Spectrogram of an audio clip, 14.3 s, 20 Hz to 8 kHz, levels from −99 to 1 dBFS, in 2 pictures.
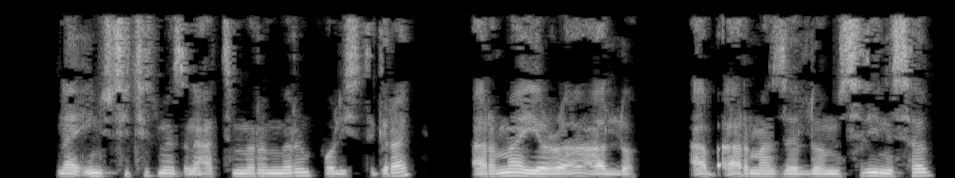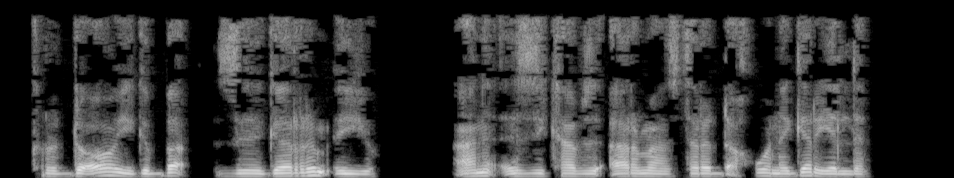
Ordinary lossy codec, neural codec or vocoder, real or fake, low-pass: MP3, 32 kbps; none; real; 7.2 kHz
